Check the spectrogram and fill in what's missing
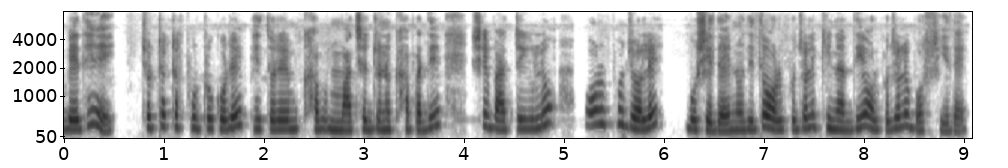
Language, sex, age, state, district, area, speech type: Bengali, female, 45-60, West Bengal, Alipurduar, rural, spontaneous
